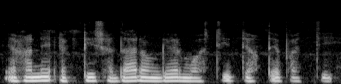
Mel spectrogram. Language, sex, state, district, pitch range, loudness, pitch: Bengali, female, Assam, Hailakandi, 155-165 Hz, -14 LUFS, 160 Hz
